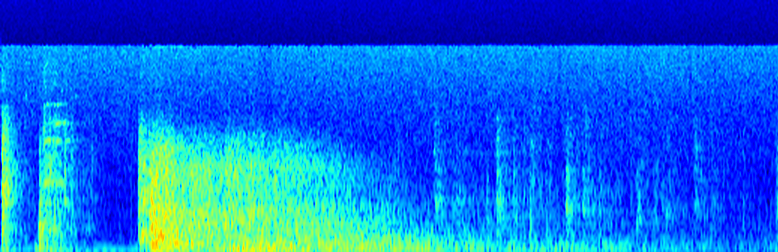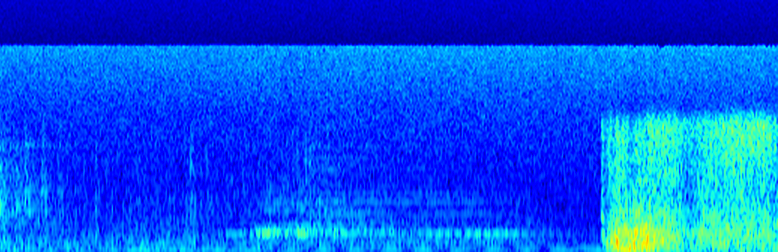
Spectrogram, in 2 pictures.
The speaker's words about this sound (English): Unused to the sound of houses falling off London Bridge, the horse panicked and bolted.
